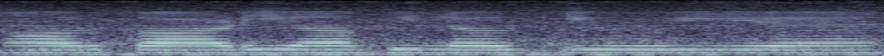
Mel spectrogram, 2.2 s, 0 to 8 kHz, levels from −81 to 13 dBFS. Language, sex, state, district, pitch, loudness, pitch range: Hindi, female, Chhattisgarh, Raipur, 185 Hz, -16 LUFS, 180-185 Hz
